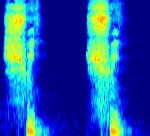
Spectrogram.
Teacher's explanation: si je le dis de façon informelle, je vais pouvoir dire « je suis »,« je suis ». Ou alors « je suis », « je suis ». Donc, on colle les deux mots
